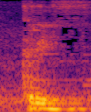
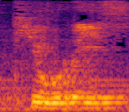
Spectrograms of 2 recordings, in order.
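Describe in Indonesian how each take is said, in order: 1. Tidak ada vokal di antara k dan r. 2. Vokal 'u' berada di antara k dan r. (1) "yang benar adalah kris" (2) "biar kelihatan kayak lebih Inggris gitu kan. Itu sebenarnya salah"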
